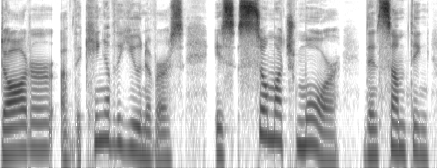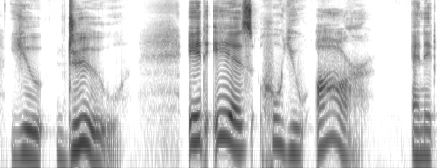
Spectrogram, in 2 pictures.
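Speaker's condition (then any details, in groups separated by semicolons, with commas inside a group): No condition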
